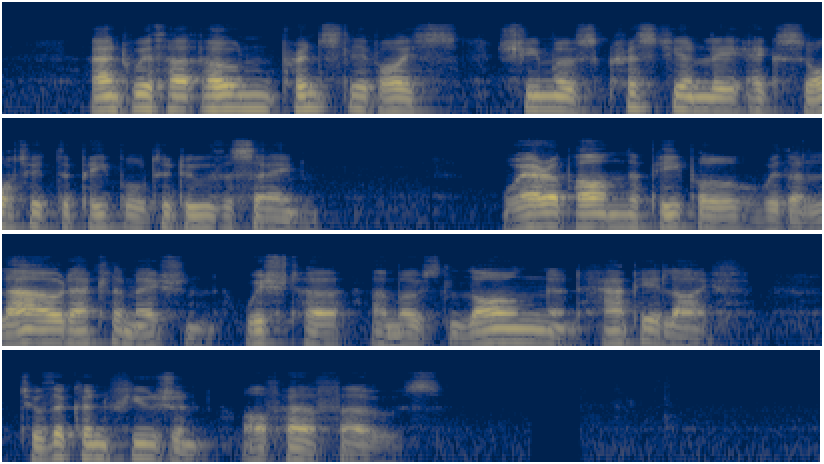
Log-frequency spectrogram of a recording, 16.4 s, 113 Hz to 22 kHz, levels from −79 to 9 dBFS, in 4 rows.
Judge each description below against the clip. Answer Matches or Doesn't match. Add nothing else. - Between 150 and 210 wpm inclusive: Doesn't match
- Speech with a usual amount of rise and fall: Matches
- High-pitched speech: Doesn't match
